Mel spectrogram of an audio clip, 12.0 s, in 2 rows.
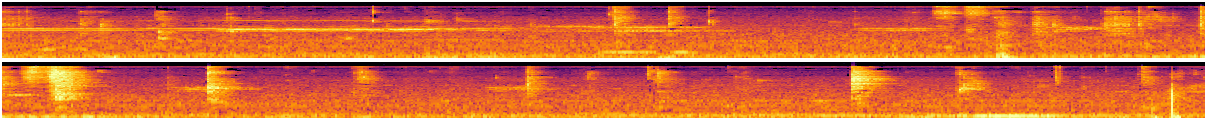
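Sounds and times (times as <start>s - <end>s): wet chewing and lip smacks: 7.8s - 12.0s.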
